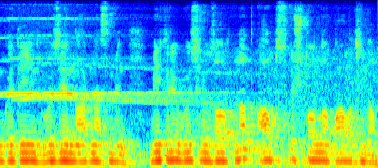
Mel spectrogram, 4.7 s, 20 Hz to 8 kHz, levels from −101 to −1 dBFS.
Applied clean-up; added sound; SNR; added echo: none; Train; 15 dB; reverberation time 1.6 s.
